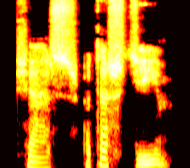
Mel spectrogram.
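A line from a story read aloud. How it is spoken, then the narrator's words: Joyful lisping lizard. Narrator (Russian): даже зашепелявил ящер от радости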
